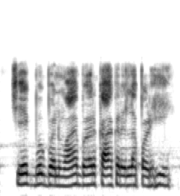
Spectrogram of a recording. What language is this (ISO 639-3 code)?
hne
